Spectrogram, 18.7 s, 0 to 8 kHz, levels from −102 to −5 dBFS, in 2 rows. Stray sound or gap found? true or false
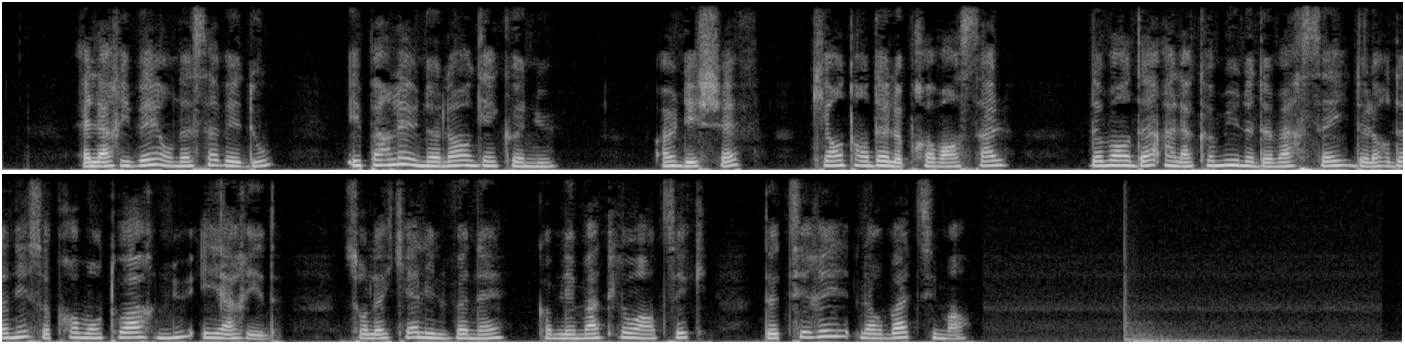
true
